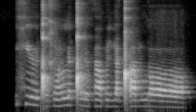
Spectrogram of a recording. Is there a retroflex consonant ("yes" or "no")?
no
